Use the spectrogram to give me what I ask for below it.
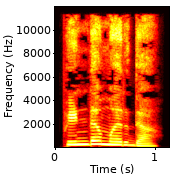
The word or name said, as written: ಪಿಂಡಮರ್ದನ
